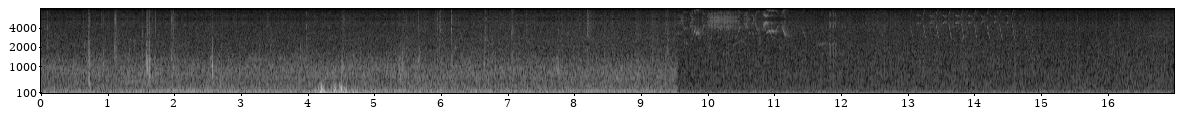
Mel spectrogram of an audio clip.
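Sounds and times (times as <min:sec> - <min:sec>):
faint low hum: 0:00.0 - 0:09.6
bird chirping: 0:05.9 - 0:12.0.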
